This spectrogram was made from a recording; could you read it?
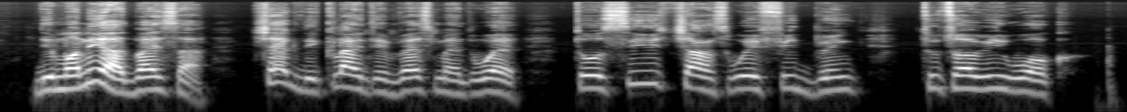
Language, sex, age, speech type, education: Nigerian Pidgin, male, 30-45, spontaneous, tertiary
